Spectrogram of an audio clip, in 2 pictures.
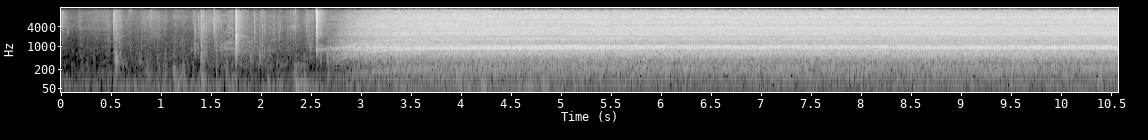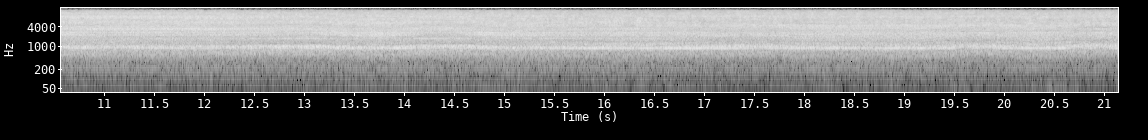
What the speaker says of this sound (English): So we gotta dry this completely, and then we're going to trace out our image. So let me get the blow dryer.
